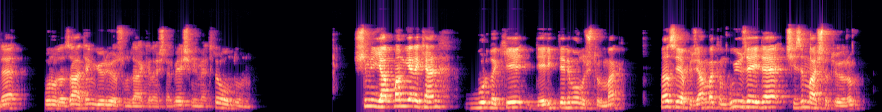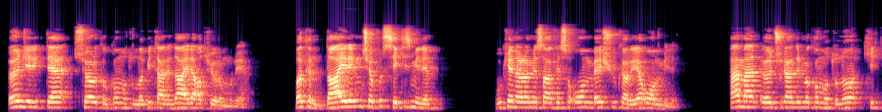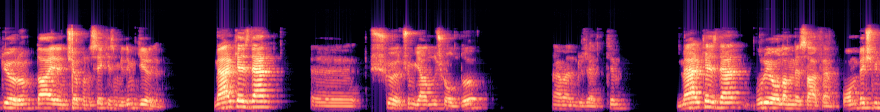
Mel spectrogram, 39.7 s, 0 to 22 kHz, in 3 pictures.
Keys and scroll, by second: 27.1 8, 27.4 Return, 32.1 Escape, 32.2 `, 33.4-34.1 typing, 39.0-39.6 typing.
